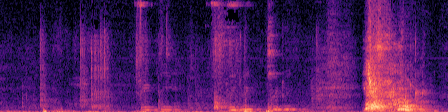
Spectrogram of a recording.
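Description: human body sound, sneeze

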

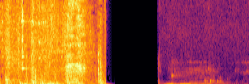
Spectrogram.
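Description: household object, ice clinking

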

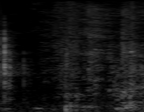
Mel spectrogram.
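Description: dice rolling

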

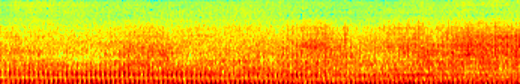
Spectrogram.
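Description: vehicle, helicopter flying overhead

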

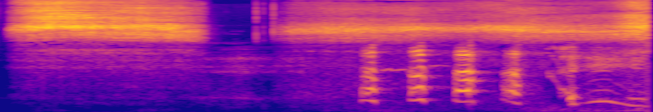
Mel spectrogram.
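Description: sound effect, snake hiss sound effect

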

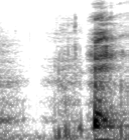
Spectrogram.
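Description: human body sound, sneeze

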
